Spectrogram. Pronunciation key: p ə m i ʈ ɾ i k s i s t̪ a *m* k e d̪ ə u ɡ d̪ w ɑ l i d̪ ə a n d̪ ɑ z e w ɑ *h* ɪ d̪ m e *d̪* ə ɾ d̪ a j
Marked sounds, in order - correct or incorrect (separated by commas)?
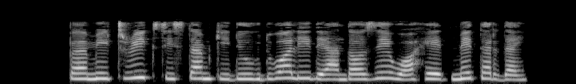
correct, correct, incorrect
